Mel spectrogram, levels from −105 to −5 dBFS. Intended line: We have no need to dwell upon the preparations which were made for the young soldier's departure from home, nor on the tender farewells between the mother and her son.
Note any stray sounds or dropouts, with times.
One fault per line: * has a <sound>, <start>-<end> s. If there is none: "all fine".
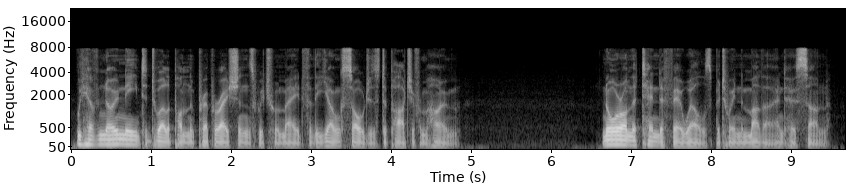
all fine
